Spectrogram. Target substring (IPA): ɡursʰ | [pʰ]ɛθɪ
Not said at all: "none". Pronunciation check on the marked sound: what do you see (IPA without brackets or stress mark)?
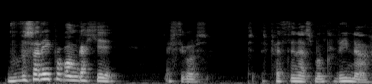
pʰ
